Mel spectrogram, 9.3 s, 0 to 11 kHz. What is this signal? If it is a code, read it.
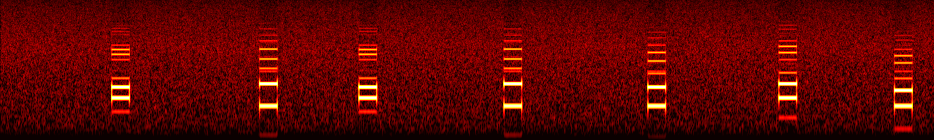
DTMF, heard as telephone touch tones, dialled by hand, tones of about 180 ms. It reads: 0 3 0 3 2 # 1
